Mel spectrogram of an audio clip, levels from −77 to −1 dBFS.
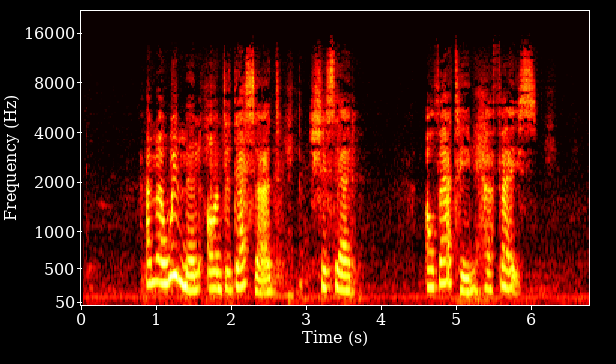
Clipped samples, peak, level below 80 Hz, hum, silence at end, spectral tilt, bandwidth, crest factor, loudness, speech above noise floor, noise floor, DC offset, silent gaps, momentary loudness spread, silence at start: under 0.1%; 0 dBFS; -50 dBFS; none; 0.75 s; -4 dB/octave; 14 kHz; 16 dB; -14 LUFS; 35 dB; -48 dBFS; under 0.1%; none; 15 LU; 0.85 s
